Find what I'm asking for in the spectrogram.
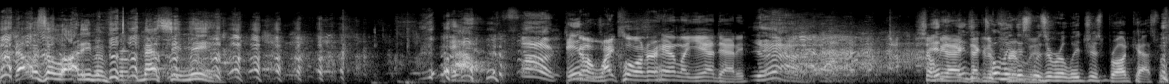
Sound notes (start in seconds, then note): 2.7 laughing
